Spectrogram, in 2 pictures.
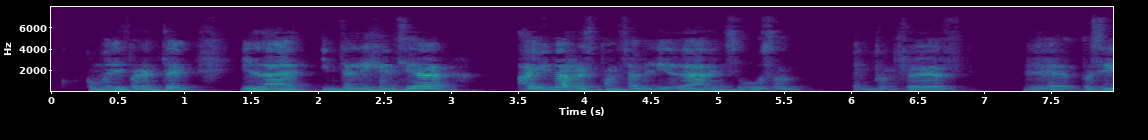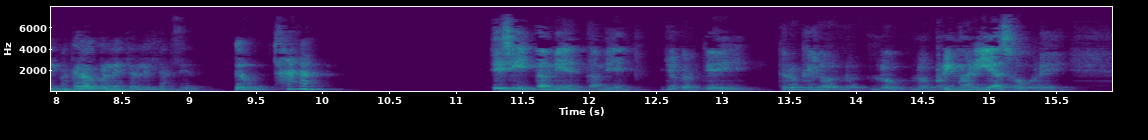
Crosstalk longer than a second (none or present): none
